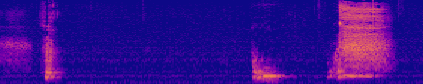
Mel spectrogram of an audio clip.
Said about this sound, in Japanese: ちょっと待って、おなら出そう。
